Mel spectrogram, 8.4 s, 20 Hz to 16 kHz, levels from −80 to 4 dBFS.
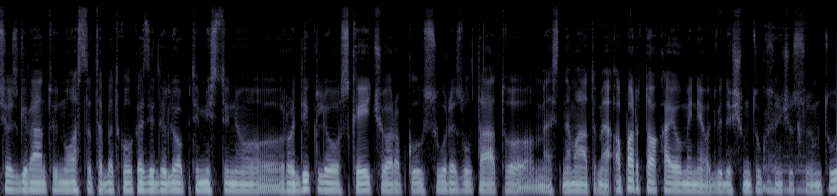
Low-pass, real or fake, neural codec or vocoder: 14.4 kHz; real; none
